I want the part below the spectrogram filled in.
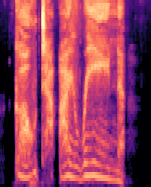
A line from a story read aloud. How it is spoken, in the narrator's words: Bessie whispered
